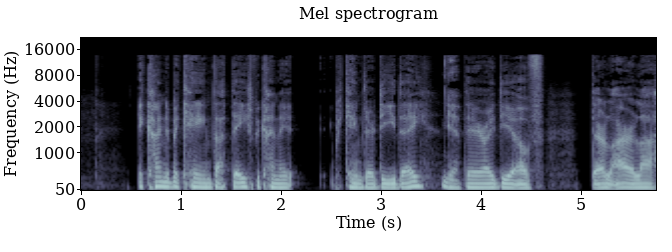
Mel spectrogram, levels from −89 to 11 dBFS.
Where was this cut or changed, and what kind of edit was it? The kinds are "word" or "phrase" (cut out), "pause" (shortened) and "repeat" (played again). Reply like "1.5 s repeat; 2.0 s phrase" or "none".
none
